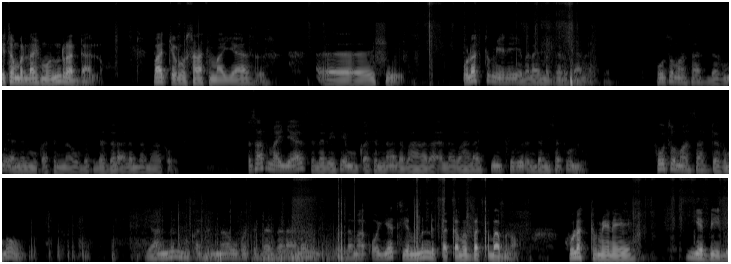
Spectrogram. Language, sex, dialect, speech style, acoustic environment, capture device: Amharic, male, Ethiopia - Addis Ababa, focused; relaxed, silence, mobile / Linux / Chrome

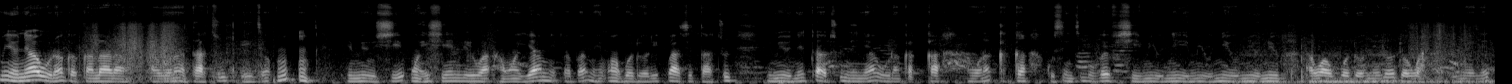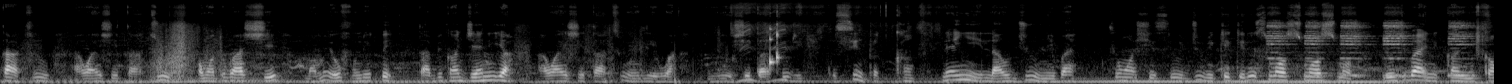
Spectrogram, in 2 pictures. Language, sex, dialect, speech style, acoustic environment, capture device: Yoruba, female, Nigeria - Ibadan, happy; nervous; anxious; excited, people talking; music; nature, mobile / Linux / Chrome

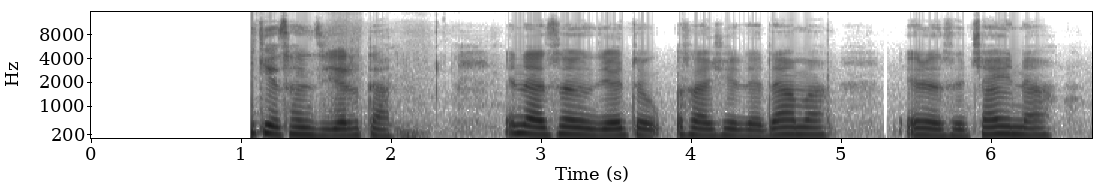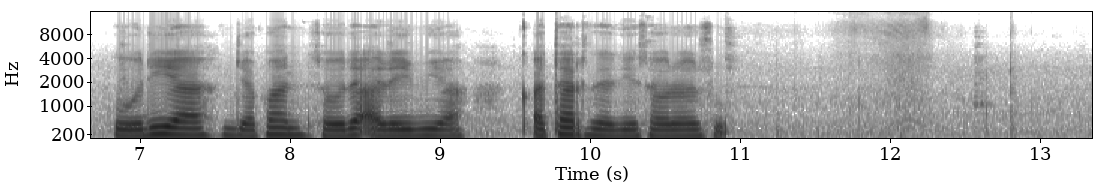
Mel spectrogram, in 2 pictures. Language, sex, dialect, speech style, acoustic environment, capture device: Hausa, female, Nigeria - Kano, focused, silence; nature, mobile / Linux / Chrome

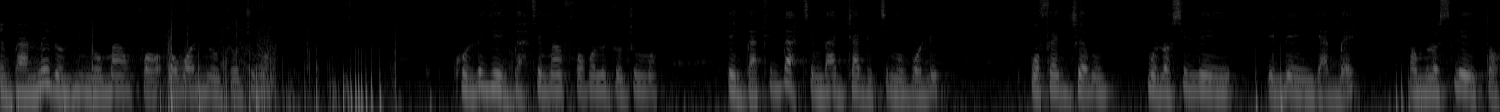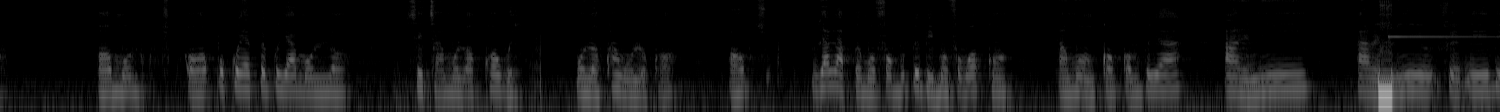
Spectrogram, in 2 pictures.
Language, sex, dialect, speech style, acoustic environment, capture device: Yoruba, female, Nigeria - Lagos Yoruba, relaxed, nature, mobile / macOS / Safari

